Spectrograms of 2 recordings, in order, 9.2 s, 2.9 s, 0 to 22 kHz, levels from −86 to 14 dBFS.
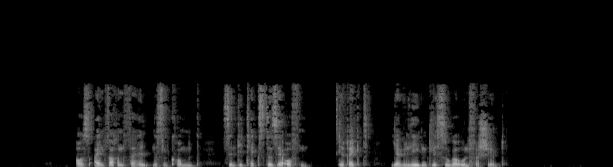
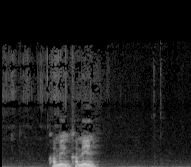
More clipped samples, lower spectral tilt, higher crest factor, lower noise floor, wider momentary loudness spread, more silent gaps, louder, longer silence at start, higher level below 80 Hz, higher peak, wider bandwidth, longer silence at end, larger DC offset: neither; second, -4 dB/octave vs -7 dB/octave; about the same, 22 dB vs 18 dB; first, -84 dBFS vs -47 dBFS; about the same, 17 LU vs 16 LU; neither; second, -26 LUFS vs -15 LUFS; first, 1.15 s vs 0.75 s; second, -66 dBFS vs -50 dBFS; second, -6 dBFS vs -2 dBFS; second, 11.5 kHz vs 16.5 kHz; first, 1.75 s vs 1.4 s; neither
